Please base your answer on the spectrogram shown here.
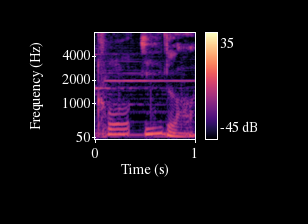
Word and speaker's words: Caol Ila: THIS ONE IS pronounced "Cool Eela" and yes, absolutely everyone butchers it the first time, so don't feel bad. Caol Eela is the smooth operator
